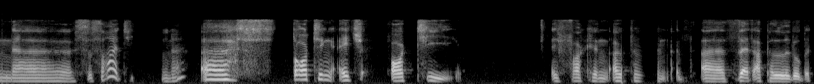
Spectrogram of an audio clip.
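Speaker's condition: Stutter; stutter developed in childhood with onset of depression, caused by depression, quite bad; lessened after medical and social transition with hormone replacement therapy from age 37; quite a bad stutter earlier, now almost not noticeable; prolonged sounds

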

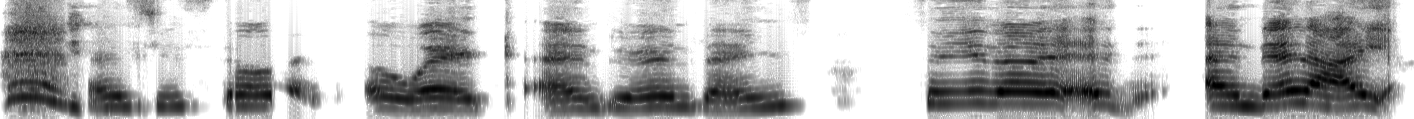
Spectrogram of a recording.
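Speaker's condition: Cerebral palsy; congenital, from birth, age 25

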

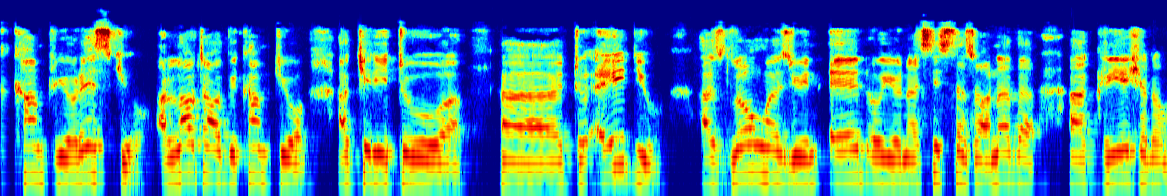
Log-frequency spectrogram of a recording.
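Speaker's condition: No condition

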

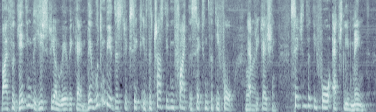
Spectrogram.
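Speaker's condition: No condition

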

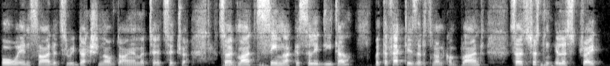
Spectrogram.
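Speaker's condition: No condition

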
